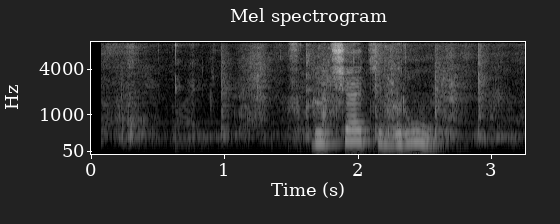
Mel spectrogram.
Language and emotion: Russian, neutral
